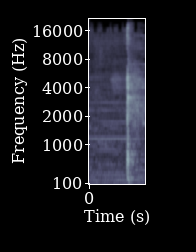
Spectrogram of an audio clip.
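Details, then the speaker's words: Adult with mucus in the airway that nearly chokes them: one brief, deep productive cough burst over faint background hum. "And uh I tell you that mucus be always about to choke me."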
